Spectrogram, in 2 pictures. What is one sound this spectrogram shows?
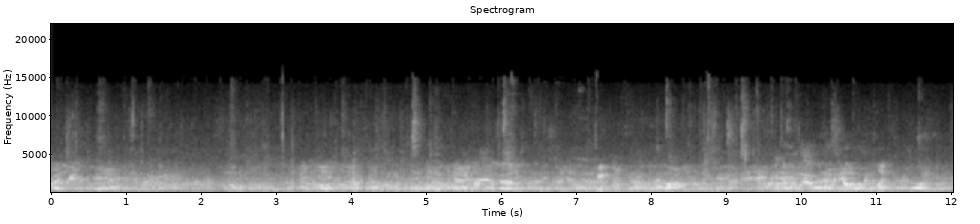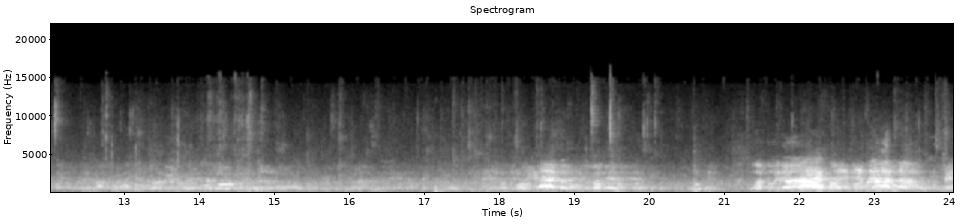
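Players call out to each other across an open pitch.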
